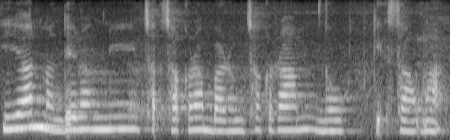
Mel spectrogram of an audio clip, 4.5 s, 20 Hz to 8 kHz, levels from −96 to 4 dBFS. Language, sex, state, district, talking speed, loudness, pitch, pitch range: Garo, female, Meghalaya, West Garo Hills, 105 wpm, -16 LUFS, 245 Hz, 230-260 Hz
